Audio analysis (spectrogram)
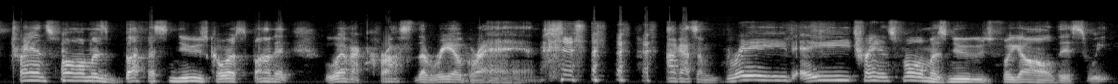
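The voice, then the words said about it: Put-on Cajun-like Southern accent. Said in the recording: “I almost sound Cajun when I do that. ... You do. Yeah. That's good. ... Cajun is Southern. ... You can talk in a generic Southern accent.”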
